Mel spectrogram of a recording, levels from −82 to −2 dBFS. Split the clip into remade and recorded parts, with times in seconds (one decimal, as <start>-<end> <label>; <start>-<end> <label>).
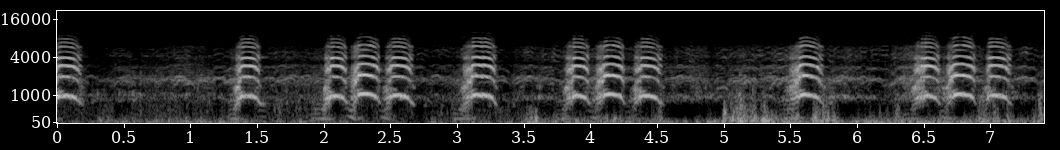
0.0-7.4 remade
